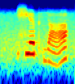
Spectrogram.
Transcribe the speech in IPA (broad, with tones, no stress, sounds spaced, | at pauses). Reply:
ɕ j ɛ˥ pʰ j ä˨˩˦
